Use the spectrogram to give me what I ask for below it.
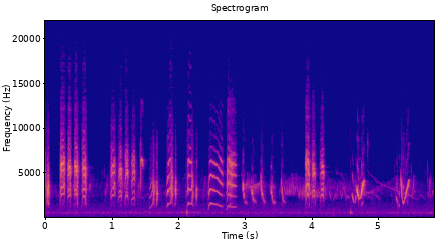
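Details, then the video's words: Marsh warbler mimicking southern African birds in Eastern Cape bush in March, before heading north: quick repeated chips, then a series of descending slurred whistles and scratchy warbled phrases. "Marsh Warbler mimicking Southern African birds in March before migrating north"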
